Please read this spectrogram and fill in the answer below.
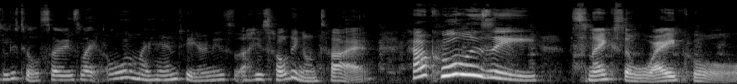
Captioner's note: gasps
